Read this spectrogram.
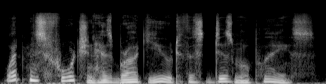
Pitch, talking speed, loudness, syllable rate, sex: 110 Hz, 165 wpm, -18 LUFS, 4.4 syllables/s, male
